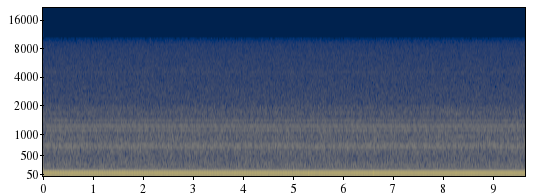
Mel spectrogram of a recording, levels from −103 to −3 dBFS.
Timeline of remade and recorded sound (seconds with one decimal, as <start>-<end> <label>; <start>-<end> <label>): 0.0-9.7 recorded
